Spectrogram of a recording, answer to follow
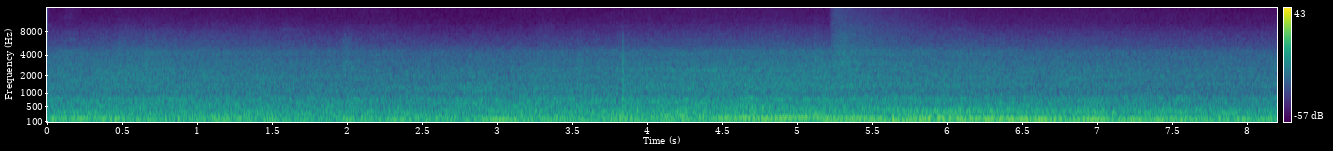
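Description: Steady low mechanical rumble with a hiss over it, growing a little louder in the second half, with a faint click about five seconds in.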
